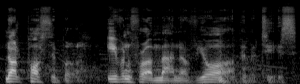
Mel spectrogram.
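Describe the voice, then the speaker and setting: An actor playing a calm, persuasive rebel plotter in a video game, articulate and conversational. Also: male voice, lowish voice, fairly quick, a faint crowd. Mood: sly planning. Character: scheming rebel ally, man, calm and persuasive. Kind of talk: video game character dialogue.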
